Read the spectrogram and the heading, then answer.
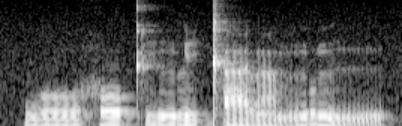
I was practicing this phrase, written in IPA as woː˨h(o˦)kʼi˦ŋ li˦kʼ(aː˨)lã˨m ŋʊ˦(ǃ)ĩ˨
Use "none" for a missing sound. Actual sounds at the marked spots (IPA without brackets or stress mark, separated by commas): o˦, a˨, ŋ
